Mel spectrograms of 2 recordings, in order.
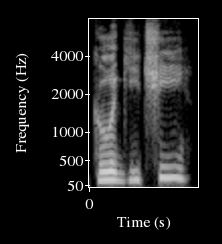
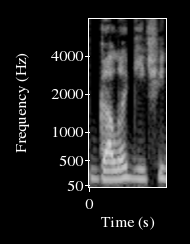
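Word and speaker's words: Gullah Geechee: Um, you work with Gulagichi. Did I say it wrong? I'm sorry. It's okay. Um, so I am of Galagichi descent.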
